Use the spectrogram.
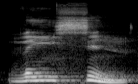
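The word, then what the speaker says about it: Weixin (微信): Diesmal war die Geste auch falsch. Also Weixin. Einmal flach, einmal unten. – Weixin.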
